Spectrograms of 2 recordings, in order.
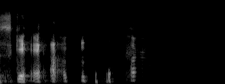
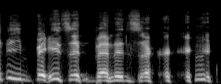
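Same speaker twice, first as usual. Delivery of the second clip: high, slow, laughing through it; 9 semitones higher, slower than usual. Real, not acted. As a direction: say it while cracking up. Laughing while saying it.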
